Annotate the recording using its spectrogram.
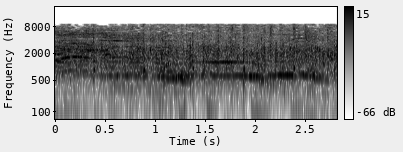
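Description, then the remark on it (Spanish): A crowd applauds in a dense, steady roar of clapping that holds loud for the whole stretch, with a few raised voices and tonal cheers threaded through it. “¿Sabes lo que aplaude la gente?”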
